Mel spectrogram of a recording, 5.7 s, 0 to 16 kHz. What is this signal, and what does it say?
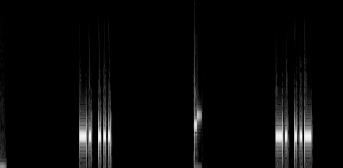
Morse code, heard as a keyed tone, about 28 wpm, 700 Hz. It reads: NS NU
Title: US States and Canadian Provinces 30wpm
